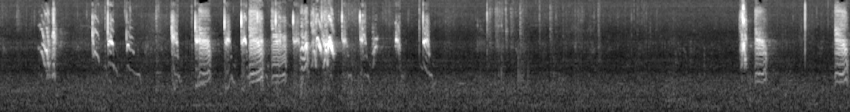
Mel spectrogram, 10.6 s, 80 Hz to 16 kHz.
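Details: Sparrows in Japan coming to be fed, recorded in November 2021 on the way out: short high chirps in scattered bursts with quick fluttering wingbeats, busier around the middle, then a few more late notes.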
